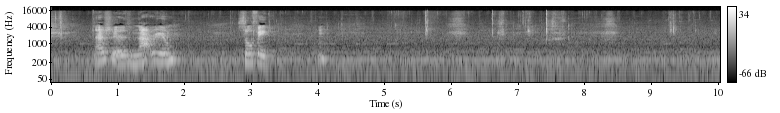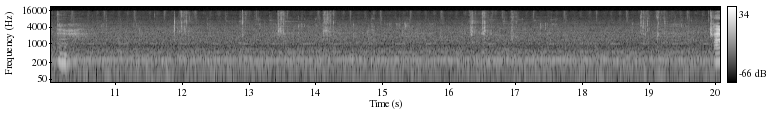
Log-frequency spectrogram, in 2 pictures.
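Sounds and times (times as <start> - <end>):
steady low hum: 0.0 - 20.0
person chewing: 4.0 - 17.8, 18.7 - 19.7.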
